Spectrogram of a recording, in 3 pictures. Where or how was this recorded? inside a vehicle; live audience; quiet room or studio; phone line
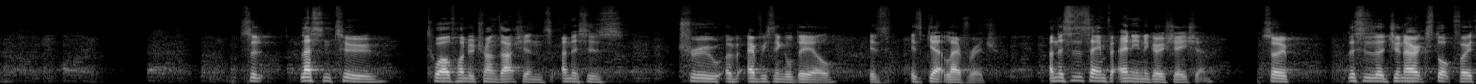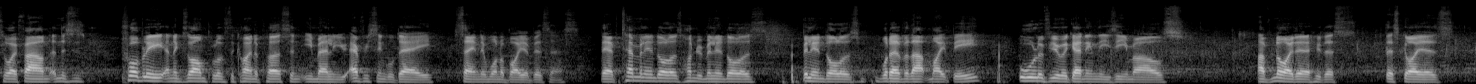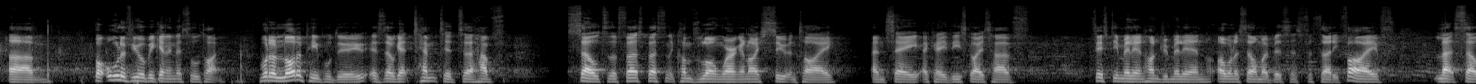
live audience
